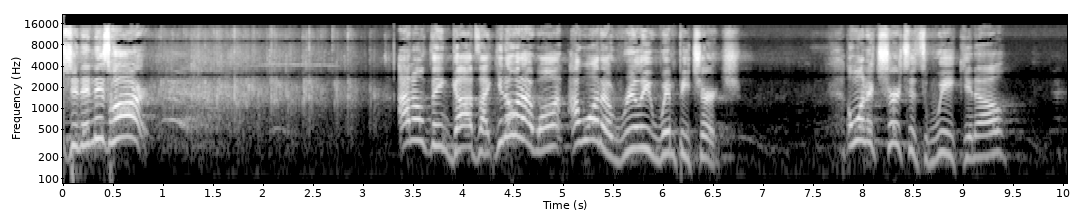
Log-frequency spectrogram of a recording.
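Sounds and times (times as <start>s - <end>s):
speech: 0.0s - 1.0s, 3.4s - 6.8s, 7.8s - 9.5s
audience clapping: 0.7s - 3.4s.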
